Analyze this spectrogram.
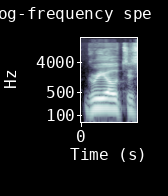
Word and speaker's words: griot: anyway let's get into the gri and gri griot segment like what is uh what is a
